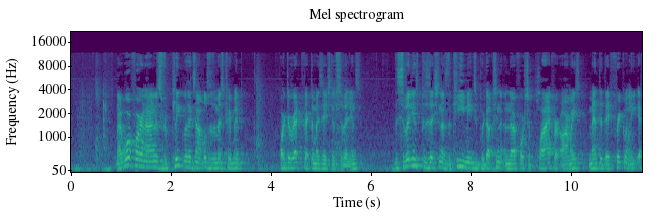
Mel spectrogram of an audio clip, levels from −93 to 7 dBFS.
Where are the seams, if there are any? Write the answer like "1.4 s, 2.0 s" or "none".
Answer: none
